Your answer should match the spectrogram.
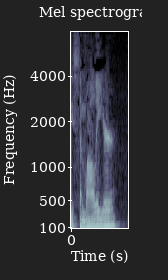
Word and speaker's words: sommelier: All right, so for you, the listener who does not know, a sommelier, which is am I pronouncing that correctly? Sommelier? – No, that's how it looks, but it's sommelier.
